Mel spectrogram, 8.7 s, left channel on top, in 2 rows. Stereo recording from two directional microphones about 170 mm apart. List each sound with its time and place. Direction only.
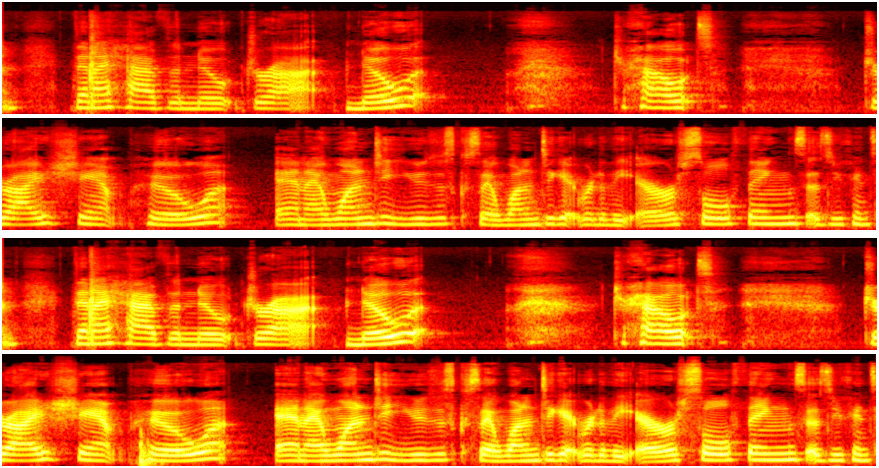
0.0 s speech: 10° right (ahead or behind)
